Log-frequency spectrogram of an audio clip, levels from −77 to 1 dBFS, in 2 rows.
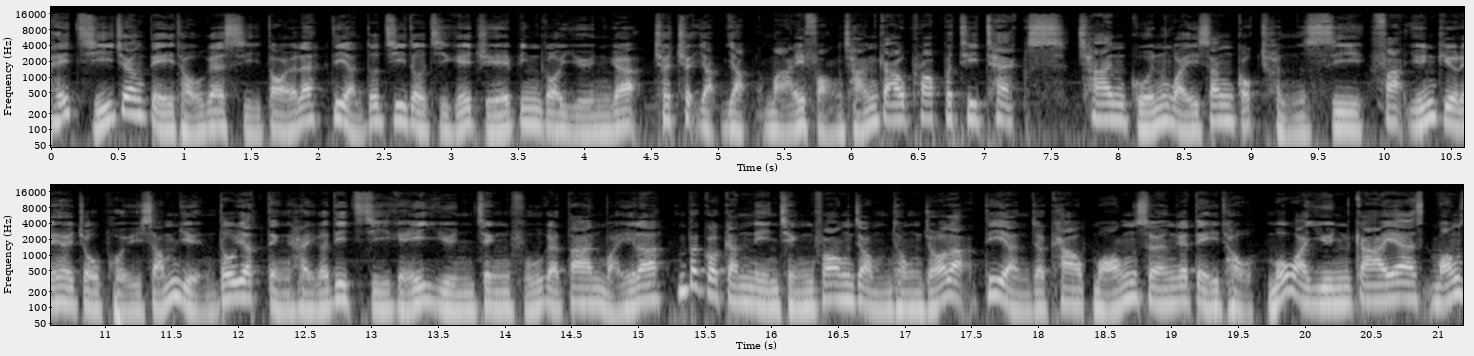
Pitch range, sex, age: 100-145 Hz, male, 30-49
